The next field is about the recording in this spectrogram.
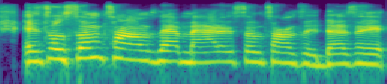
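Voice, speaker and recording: Against a quiet background, a woman with a Southern US accent speaks in a bright, sharp tone with ordinary pitch variation. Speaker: podcast co-host. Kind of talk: casual chat, interview. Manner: excited, animated.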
